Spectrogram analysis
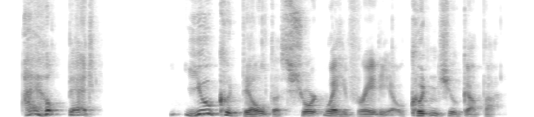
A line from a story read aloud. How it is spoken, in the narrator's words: said loudly and proudly, very nearly shouting in his ear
